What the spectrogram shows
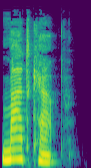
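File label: "madcap", British English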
